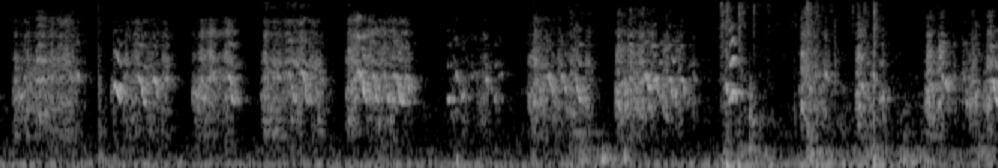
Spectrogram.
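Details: Mating cockatiel producing a long run of rough, grating squawks in rapid bursts about every half second, some harsher and noisier toward the end, with faint clicks or wing sounds and a steady low hum.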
